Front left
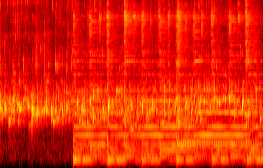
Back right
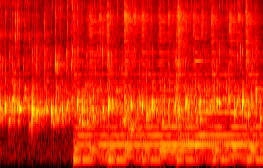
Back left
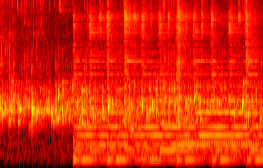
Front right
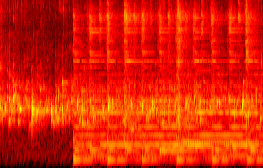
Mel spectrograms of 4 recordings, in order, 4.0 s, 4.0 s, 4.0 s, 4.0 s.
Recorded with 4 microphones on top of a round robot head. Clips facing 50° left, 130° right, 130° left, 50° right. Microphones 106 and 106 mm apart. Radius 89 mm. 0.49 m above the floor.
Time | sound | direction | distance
1.1 | a guitar | 30° left | 4 m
